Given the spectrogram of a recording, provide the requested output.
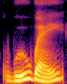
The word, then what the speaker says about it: Wu Wei: It's pronounced woouei and it literally translates to effortless action.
